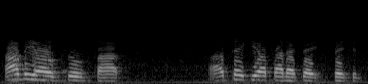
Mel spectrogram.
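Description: A man's voice: high-pitched, normal speed. A man in his twenties with a New York accent chatting as a soldier calling home on a 1950s phone recording. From Brooklyn, New York. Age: 20s. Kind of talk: phone chat with family. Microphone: headset. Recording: tinny noisy 1950s transoceanic phone recording.

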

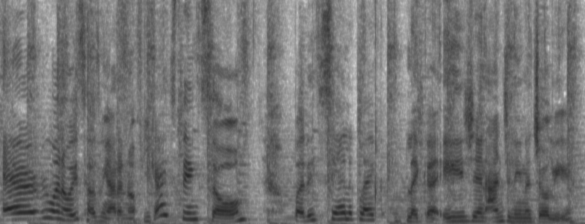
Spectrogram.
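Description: A woman's voice: medium pitch, big pitch swings, a little fast, over music. A 23-year-old woman from Hawaii talking playfully in an interview. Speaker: nursing student. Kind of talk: casual interview.

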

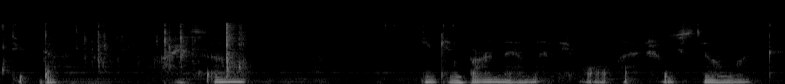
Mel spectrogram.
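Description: A man whispering a casual late-night tech vlog in a halting way, as if thinking aloud. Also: deep voice, creaky, highs cut off. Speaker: amateur tech vlogger.

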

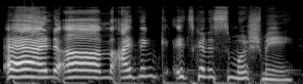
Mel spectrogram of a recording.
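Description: A woman's voice: extremely high pitch, slow, bright, forceful tone, no echo. A woman hosting a gaming video with exclamatory, giggly, kid-friendly commentary. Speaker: gaming channel host. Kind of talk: playful gameplay commentary. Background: background music.

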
